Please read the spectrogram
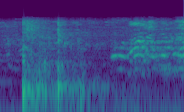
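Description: Two heavy thumps from the football being struck in play, the first about a quarter of a second in and the second about half a second later, with men's voices calling out near the end.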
